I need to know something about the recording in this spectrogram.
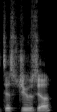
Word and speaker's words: dysgeusia: and the term for that is dysgeusia, like beetle Dysgeusia, dis dysgeusia. dysgeusia, like Beetlejuice, Yeah, Beetlegoose.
